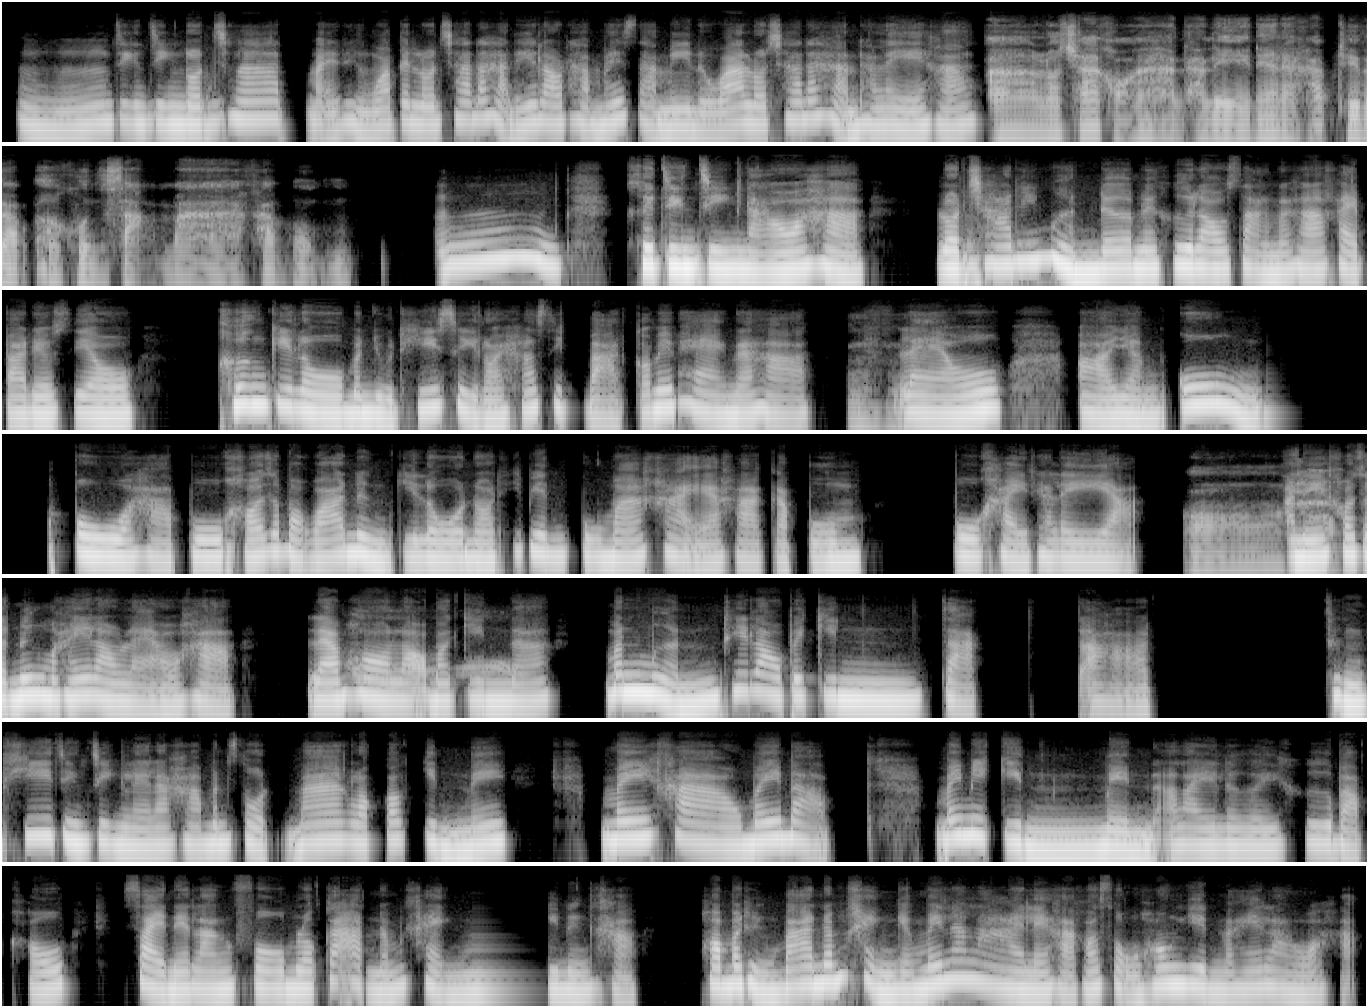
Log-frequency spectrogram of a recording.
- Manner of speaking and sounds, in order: distorted speech; tapping; static; other background noise
- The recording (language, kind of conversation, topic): Thai, podcast, คุณมีวิธีเก็บเกี่ยวความสุขในวันธรรมดาๆ ที่ใช้เป็นประจำไหม?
